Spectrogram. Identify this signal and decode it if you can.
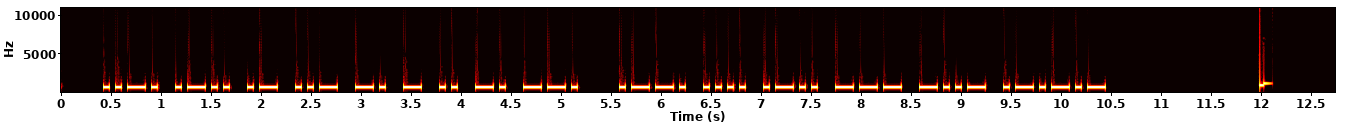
Morse code, heard as a keyed tone, about 20 wpm, 700 Hz. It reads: FLAUNTING PHLOX.
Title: Pangram Challenge v2 - 20wpm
